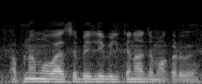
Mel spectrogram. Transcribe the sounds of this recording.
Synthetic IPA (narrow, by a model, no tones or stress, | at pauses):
ɐpnamoːbaːɪlsebɪd͡ʒlibɪlkenad͡ʒɐmakəɾbeː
